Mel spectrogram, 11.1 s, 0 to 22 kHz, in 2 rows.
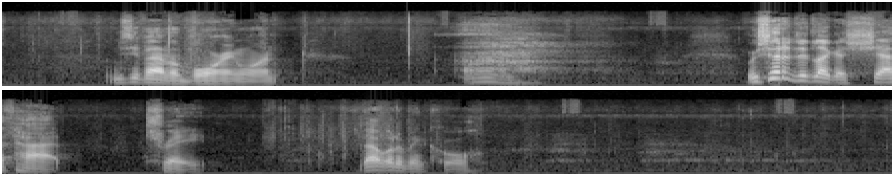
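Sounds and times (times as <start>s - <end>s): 
steady hiss: 0.0s - 11.1s
speech: 0.7s - 1.8s, 4.6s - 6.9s, 7.8s - 8.6s
distant dog yips and whimpering cries: 8.7s - 10.8s.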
